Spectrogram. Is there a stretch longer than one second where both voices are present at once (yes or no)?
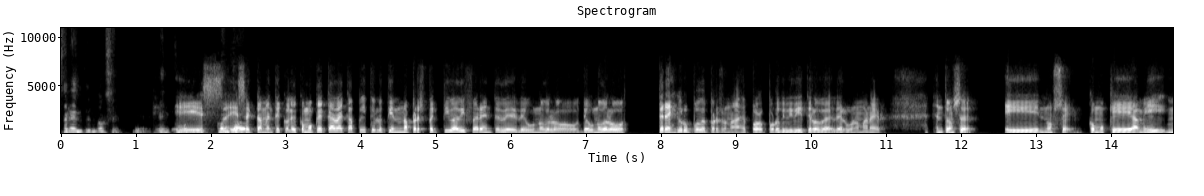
yes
